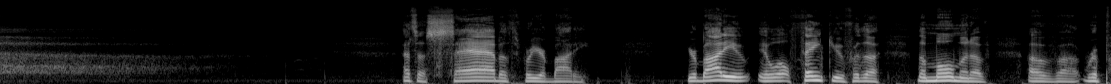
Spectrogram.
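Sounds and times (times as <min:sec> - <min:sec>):
slow exhale during a guided breathing exercise: 0:00.0 - 0:02.6, 0:03.2 - 0:04.0
speech: 0:04.0 - 0:05.9, 0:06.9 - 0:11.1.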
